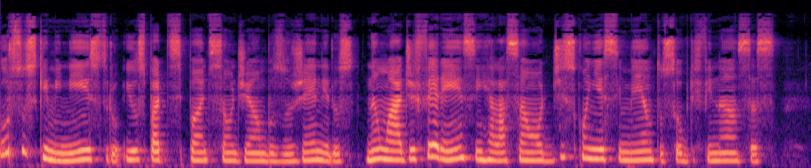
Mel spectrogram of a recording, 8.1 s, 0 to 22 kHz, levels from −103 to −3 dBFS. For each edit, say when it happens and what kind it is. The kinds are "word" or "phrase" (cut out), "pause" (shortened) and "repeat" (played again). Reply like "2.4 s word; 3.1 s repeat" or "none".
3.6 s pause

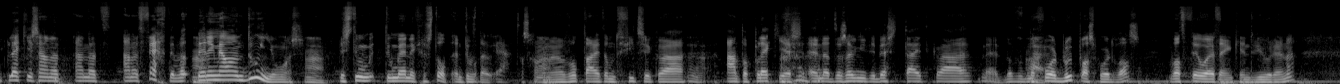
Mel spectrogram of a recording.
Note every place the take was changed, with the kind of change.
1.9 s word; 3.3 s pause; 4.7 s word; 12.2 s word

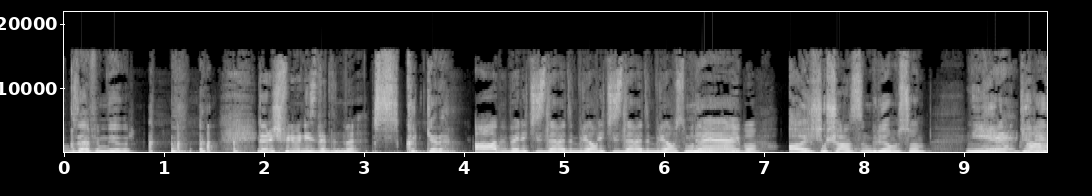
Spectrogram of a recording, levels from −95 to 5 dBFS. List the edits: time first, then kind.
1.9 s word; 5.3 s repeat; 7.6 s phrase

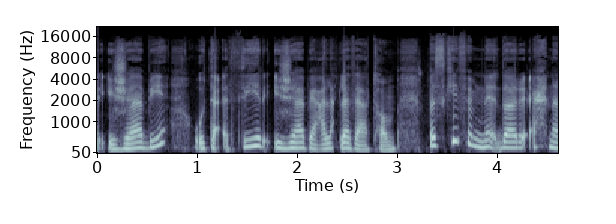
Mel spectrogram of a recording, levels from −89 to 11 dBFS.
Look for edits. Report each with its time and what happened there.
2.3 s word

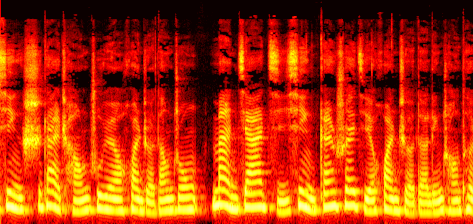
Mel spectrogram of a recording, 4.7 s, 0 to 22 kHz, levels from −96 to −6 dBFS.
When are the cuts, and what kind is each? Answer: 2.1 s pause

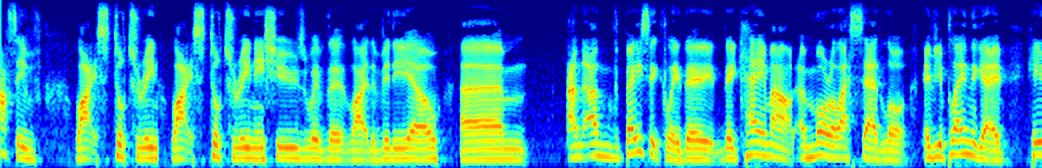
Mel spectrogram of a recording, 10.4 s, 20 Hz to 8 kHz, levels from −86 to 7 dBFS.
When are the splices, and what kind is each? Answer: 1.6 s repeat; 4.5 s pause; 7.9 s word; 9.2 s pause

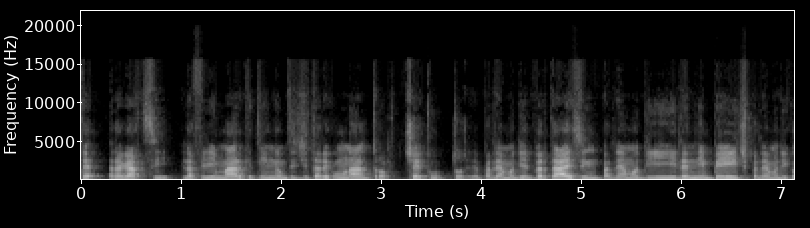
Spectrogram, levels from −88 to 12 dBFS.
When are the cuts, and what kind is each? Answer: 2.1 s word; 3.8 s word

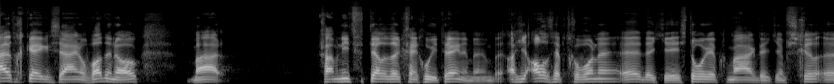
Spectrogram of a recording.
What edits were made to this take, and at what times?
none

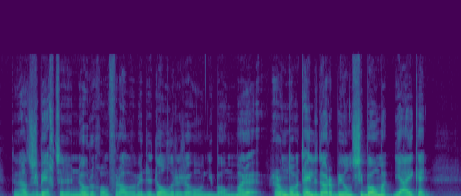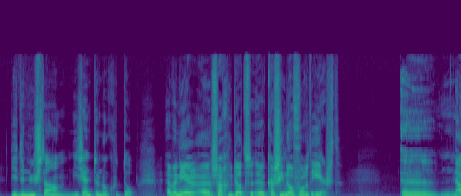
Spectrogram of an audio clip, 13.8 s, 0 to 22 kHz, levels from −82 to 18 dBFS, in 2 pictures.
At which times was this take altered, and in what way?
none

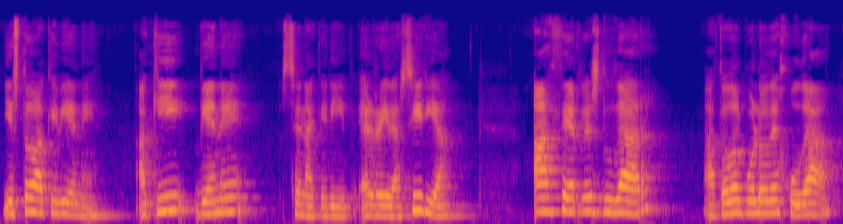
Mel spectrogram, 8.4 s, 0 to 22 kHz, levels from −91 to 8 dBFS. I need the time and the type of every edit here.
none

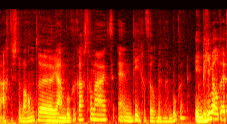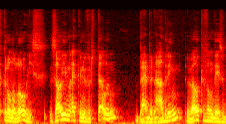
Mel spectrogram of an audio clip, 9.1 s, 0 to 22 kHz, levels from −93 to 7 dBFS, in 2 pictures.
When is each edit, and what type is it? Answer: 3.8 s pause; 7.1 s pause

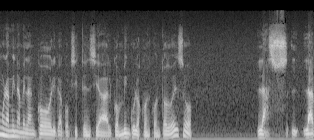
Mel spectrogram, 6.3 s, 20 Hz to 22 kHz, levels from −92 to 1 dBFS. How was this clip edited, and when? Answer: 1.4 s word; 3.0 s word

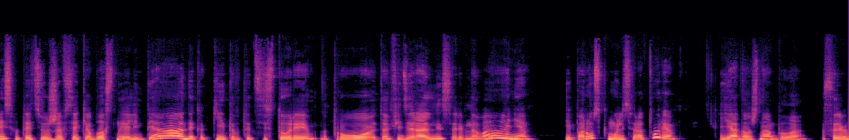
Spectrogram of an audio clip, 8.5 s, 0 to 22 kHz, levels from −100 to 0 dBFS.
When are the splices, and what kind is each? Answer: none

